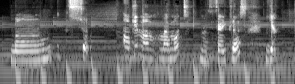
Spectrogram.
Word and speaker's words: bonsoir: Bonsoir. Bonsoir. Okay, Mahmoud. Very close. Yeah. But again, it's made up of two words. Bon, same like bonjour, bon, soir. R is pronounced. R is pronounced.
